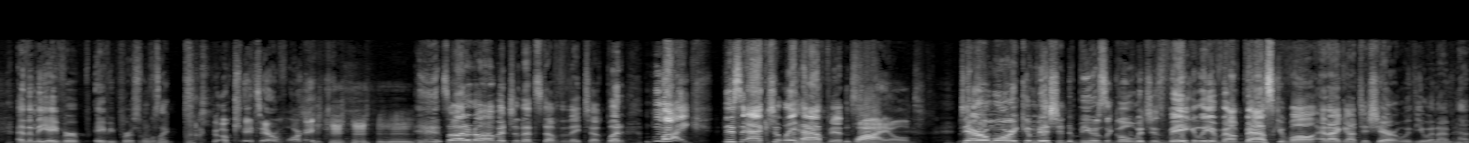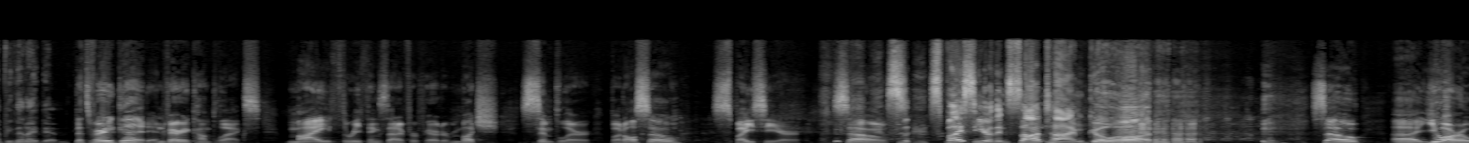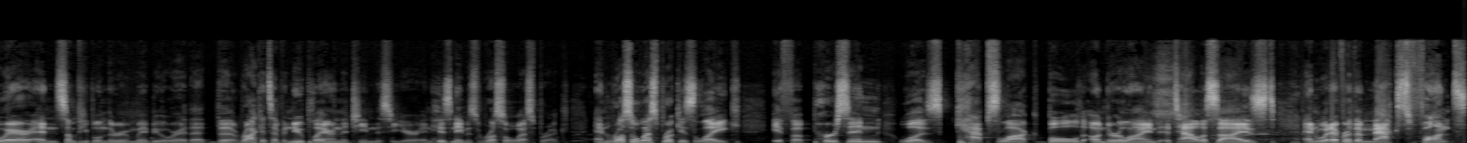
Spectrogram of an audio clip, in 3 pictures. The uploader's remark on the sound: Live from Houston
